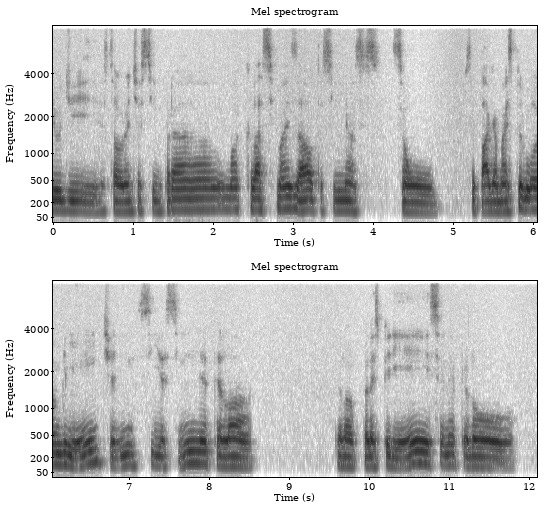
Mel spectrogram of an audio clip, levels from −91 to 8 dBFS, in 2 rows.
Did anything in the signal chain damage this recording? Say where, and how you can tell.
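No, nothing in the signal chain damaged this audio; the speech has simply passed through call microphone processing, which trims the lowest bass and leaves nothing above 8 kHz.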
